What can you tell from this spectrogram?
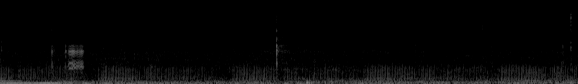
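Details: Siamese kittens and their mom at play on a Saturday afternoon; a low, throbbing purr continues throughout after a brief higher squeak near the start, with occasional faint clicks.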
